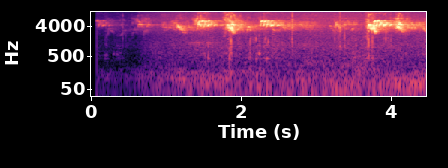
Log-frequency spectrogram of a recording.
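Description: Small birds chirping again and again in quick high calls, over a steady low rumble.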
